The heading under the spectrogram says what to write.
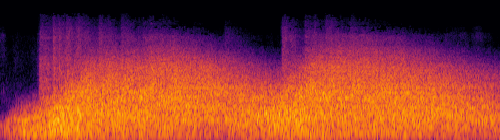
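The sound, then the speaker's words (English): A thunder sheet, a thin stretched sheet of metal shaken to imitate thunder, rumbles continuously for about five seconds, a loud, dense roar with broad crackling wash that swells in at the start and surges again midway, no voices present. “It was a thin sheet of metal that was stretched out, and you could shake it or you could strike it with a mallet, and it would imitate the sound of thunder.”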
